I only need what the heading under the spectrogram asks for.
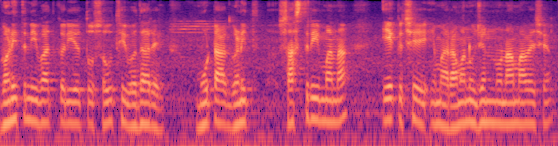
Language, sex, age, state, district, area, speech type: Gujarati, male, 30-45, Gujarat, Rajkot, urban, spontaneous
